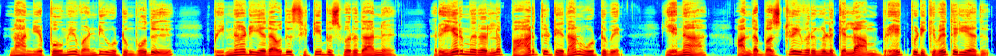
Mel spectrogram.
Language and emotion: Tamil, fearful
